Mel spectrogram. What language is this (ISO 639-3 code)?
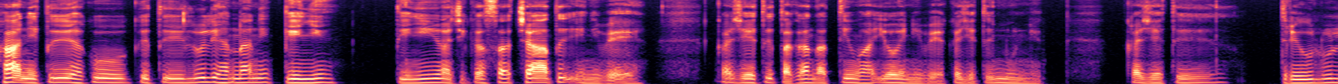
mig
